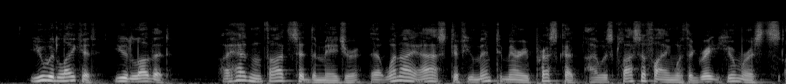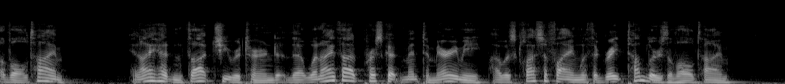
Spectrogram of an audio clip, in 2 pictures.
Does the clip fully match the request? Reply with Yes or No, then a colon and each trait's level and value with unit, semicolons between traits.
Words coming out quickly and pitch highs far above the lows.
Yes: fast, 220 wpm; wide, 6.6 semitones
